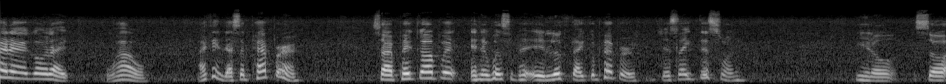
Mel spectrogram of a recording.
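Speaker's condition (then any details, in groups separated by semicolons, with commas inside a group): No condition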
